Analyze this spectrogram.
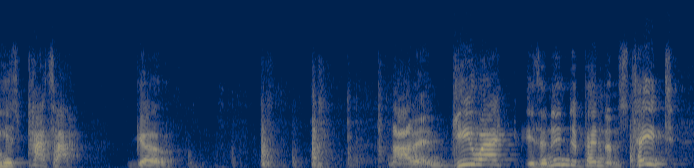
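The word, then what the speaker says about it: Giwak: is gak a small but oily State I'll spell that word for you gwak g i w a k and I've got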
